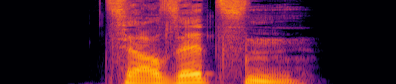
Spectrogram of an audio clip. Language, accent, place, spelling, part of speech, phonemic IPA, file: German, Germany, Berlin, zersetzen, verb, /t͡sɛɐ̯ˈzɛt͡sn̩/, De-zersetzen.ogg
- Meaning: 1. to corrode, decompose 2. to subvert, undermine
